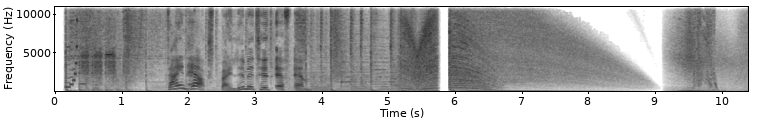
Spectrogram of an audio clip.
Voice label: Station Voice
